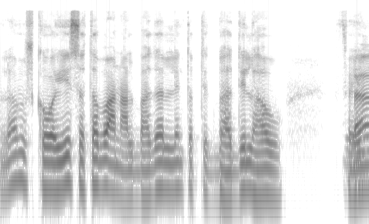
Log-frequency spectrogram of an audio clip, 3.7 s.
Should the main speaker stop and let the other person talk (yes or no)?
yes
